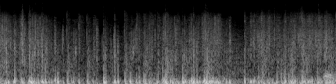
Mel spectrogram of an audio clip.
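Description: Dense, continuous volleys of musket and cannon fire crackle through a Civil War video game battle, loud and close, with overlapping shots and no pauses.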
